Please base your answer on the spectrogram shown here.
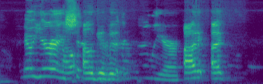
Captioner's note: laughing; faintly speaking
